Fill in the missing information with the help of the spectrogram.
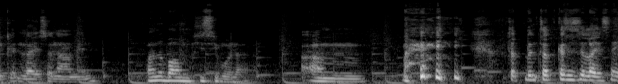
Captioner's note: laughs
